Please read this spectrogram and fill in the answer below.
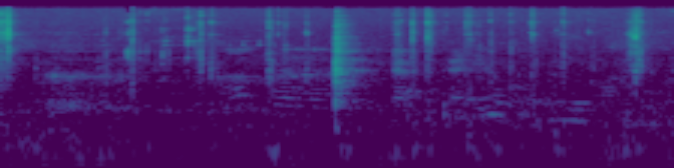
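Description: Soft, scattered clicks of poker chips being handled and fiddled with at the table, with one sharper click a little over two seconds in.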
